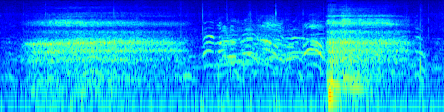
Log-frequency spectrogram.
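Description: A person's voice making non-speech sounds: a long breathy hiss like a drawn breath, then a run of short, high, squeaky rising-and-falling vocal sounds. Speech begins near the end.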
